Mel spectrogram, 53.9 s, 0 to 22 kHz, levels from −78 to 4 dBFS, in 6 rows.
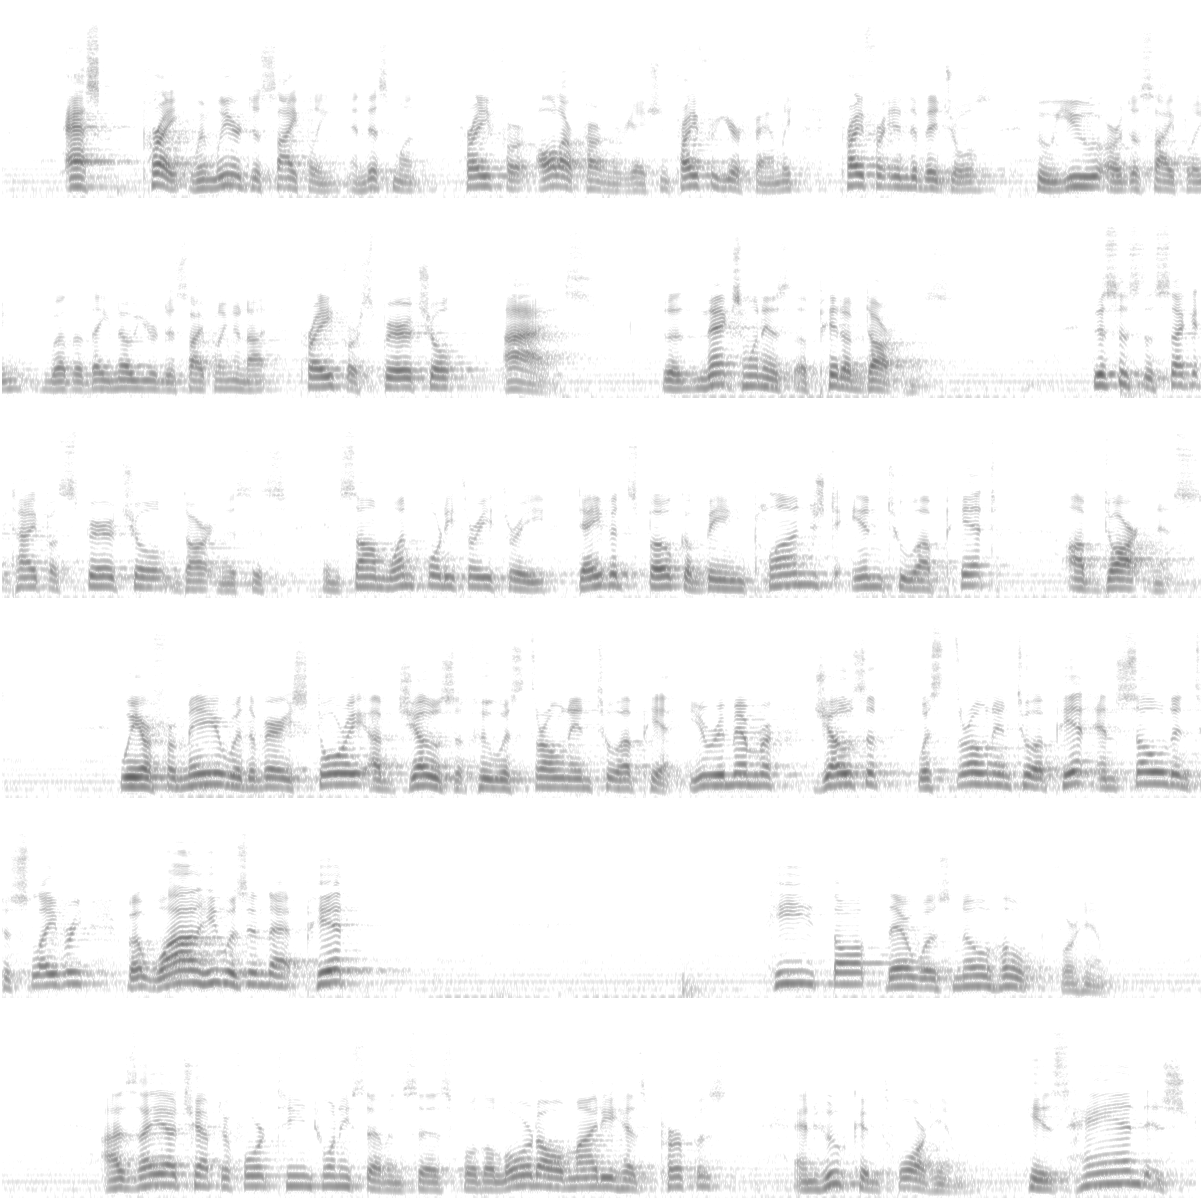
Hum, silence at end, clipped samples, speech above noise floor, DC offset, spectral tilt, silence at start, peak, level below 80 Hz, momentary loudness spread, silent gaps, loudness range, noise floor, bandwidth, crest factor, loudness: none; 0 s; under 0.1%; 26 dB; under 0.1%; -5.5 dB/octave; 0.45 s; -22 dBFS; -84 dBFS; 14 LU; none; 6 LU; -70 dBFS; 17.5 kHz; 22 dB; -45 LUFS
